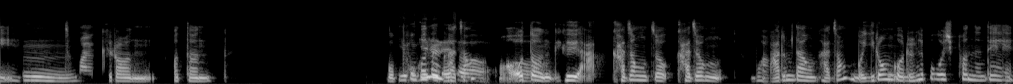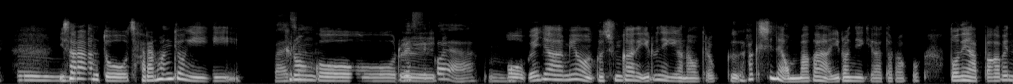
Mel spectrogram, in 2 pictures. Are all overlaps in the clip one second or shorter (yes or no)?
no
